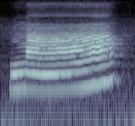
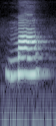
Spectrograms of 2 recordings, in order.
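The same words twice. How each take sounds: First: The pitch rises from mid to high. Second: The syllable is short, light and unstressed. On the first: It means numb. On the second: It marks a question. "question word"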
